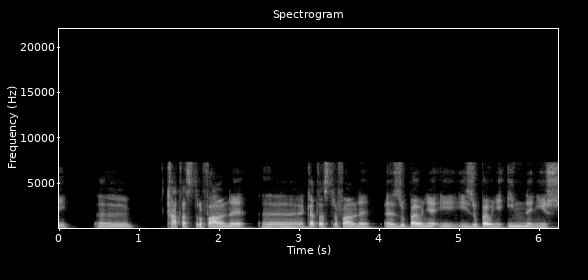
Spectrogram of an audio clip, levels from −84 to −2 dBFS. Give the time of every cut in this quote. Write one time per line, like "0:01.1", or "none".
none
